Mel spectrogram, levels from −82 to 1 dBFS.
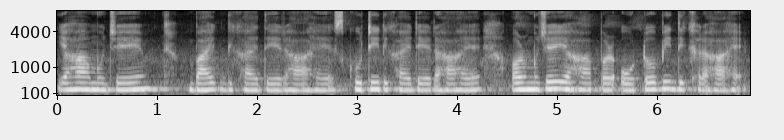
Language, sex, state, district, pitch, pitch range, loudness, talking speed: Hindi, female, Arunachal Pradesh, Papum Pare, 190 Hz, 180-195 Hz, -15 LUFS, 180 wpm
